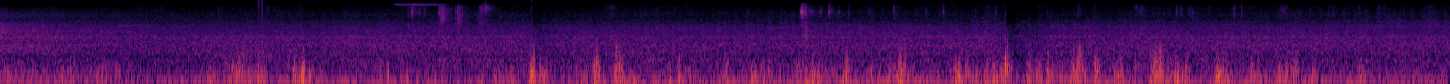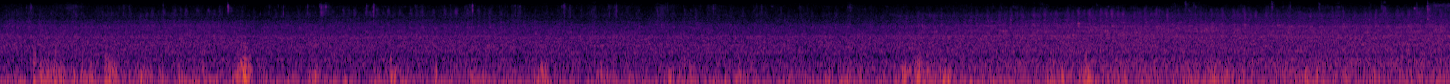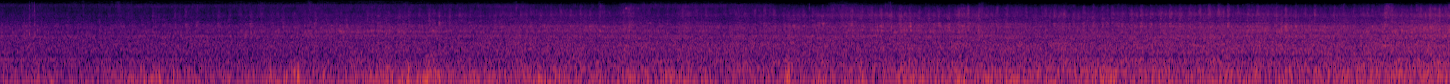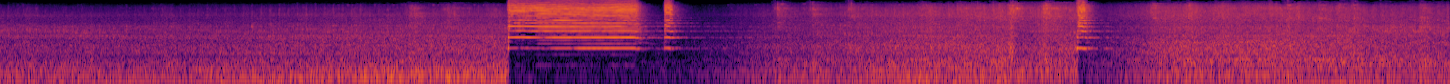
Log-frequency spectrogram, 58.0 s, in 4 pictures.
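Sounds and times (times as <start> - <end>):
diesel locomotive engine rumble: 0.0 - 58.0
train horn blast: 48.6 - 50.9, 54.2 - 54.8.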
